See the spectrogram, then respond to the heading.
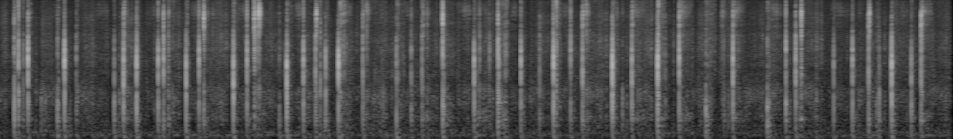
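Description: Fingertips with short nails tap and scratch the back pocket of black leather pants laid flat, a pocket that carries a metal tag. Dozens of quick, dry, bright clicks sound at an uneven pace, with very short decay, over a soft, continuous crinkling scratch.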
